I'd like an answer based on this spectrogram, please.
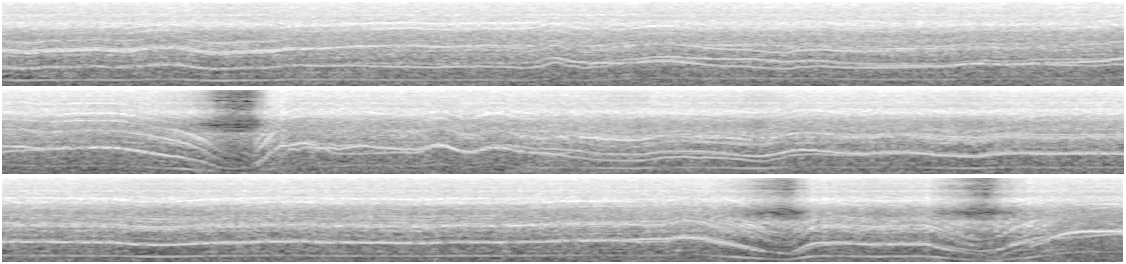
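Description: FPV quadcopter's electric motors and propellers whining, the pitch rising and falling with the throttle. The throttle is chopped briefly about seven seconds in and twice near the end, the whine dropping low and then climbing straight back.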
